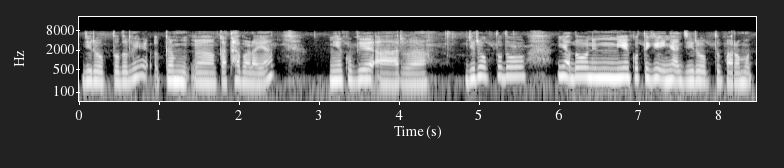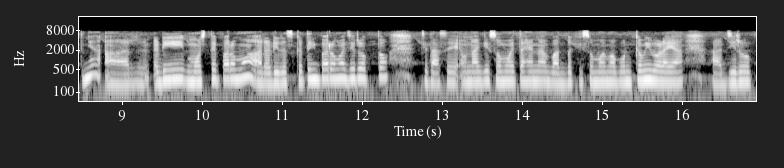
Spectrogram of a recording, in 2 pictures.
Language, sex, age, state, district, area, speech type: Santali, female, 18-30, Jharkhand, East Singhbhum, rural, spontaneous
